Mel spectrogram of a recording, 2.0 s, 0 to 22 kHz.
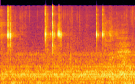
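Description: A-1 Security Herty Gerty tubular key cutter turned by hand, its cutter shaving a cut into a brass tubular key: a few faint, short, sharp clicks and scrapes spaced irregularly over a quiet background.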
